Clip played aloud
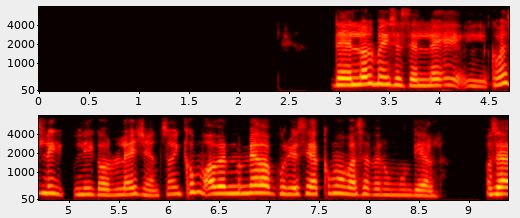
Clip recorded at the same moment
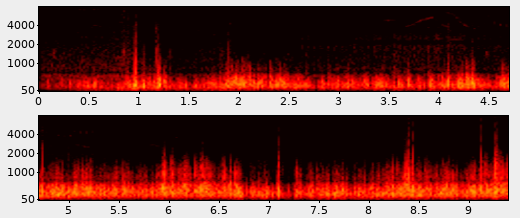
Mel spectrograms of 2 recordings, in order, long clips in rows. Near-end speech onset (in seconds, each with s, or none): none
